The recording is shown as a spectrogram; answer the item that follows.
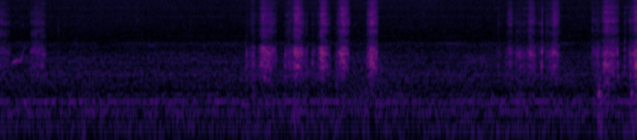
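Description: Paintbrush laying oil paint onto canvas: a quick run of about five short brushing strokes a little before midway, and a few fainter strokes near the end.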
